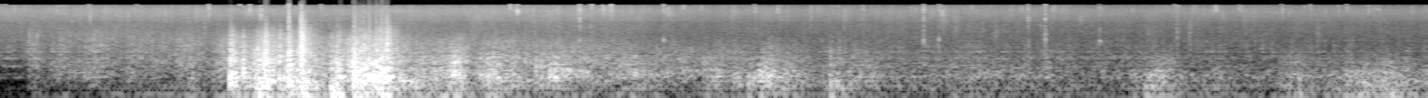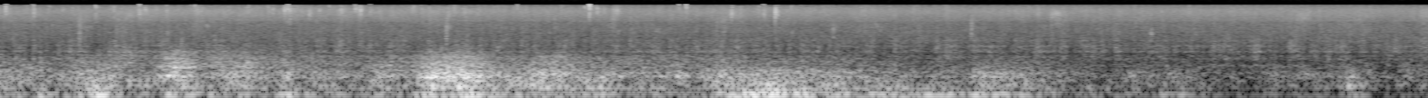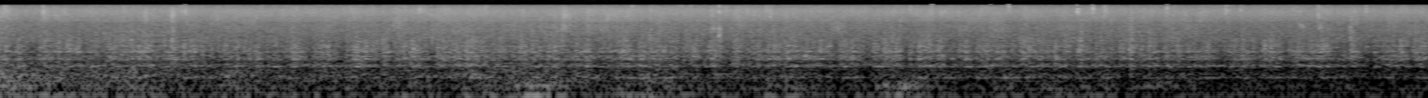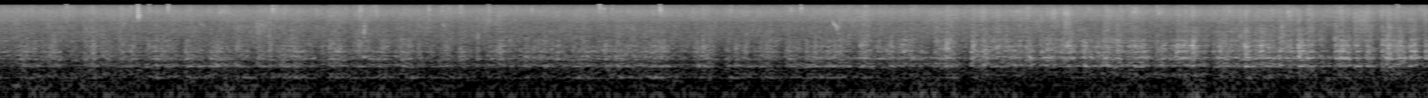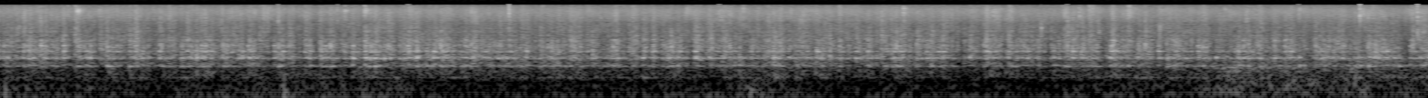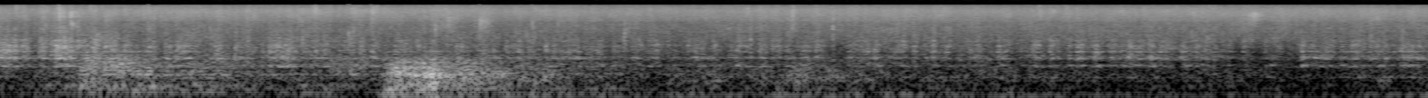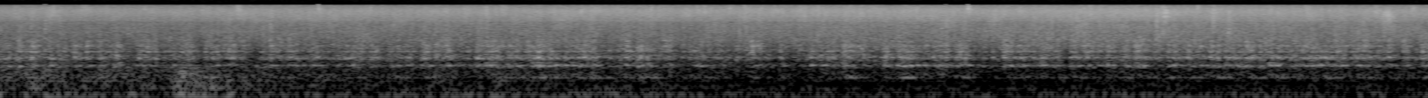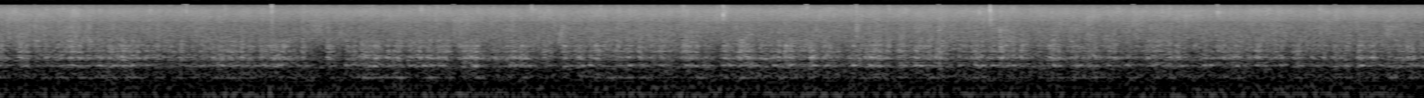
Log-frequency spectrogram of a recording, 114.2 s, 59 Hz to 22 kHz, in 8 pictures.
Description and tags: Rain-Light 01
Light rain recorded at Santa Marta, Colombia
Colombia, Lightning, Marta, Rain, Santa, Thunder, Weather, drops, light, raindrops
